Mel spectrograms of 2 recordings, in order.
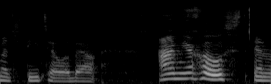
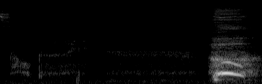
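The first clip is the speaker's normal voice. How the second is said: hushed then shouted; 19 dB louder than usual. Real, not acted. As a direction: whisper building to a burst. Raving about steak.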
